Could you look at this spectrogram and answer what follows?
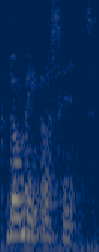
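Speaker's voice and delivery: ordinary talk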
